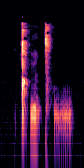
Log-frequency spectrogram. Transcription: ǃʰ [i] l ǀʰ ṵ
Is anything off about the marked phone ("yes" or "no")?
no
